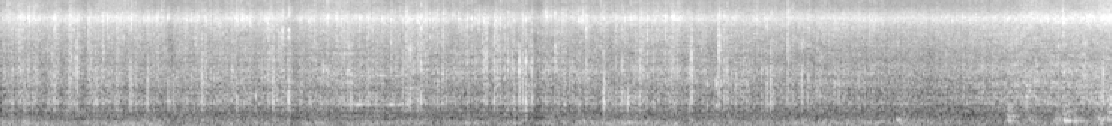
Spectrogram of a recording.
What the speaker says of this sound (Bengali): পাঁচফোড়ন দিয়ে আনাজগুলো তুলে দেবো।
